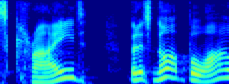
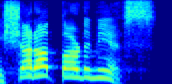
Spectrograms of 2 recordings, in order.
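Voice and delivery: louder, higher angry shout to shut him up; crowd shouting; 7 semitones higher, 4 dB louder than usual. Acted. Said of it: "they're shouting at him".

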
